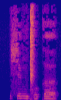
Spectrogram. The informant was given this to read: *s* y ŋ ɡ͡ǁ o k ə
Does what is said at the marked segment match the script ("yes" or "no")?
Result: yes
